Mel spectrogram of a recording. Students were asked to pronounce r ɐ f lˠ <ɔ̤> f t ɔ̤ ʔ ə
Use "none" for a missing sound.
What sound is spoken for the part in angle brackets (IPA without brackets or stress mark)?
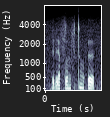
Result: ə̤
